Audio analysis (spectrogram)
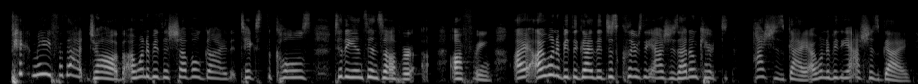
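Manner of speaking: high, eager begging to be picked; eager priest. Retold or imitated. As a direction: plead like a keen young priest for the job. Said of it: "The priest would, like".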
